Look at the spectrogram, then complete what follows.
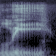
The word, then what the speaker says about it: Lie: Remember, pronounced Lie, like the name.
